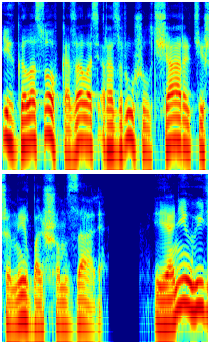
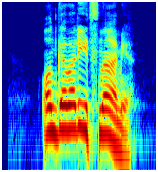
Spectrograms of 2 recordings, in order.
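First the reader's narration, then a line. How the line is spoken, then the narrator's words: Shouting. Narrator (Russian): закричал он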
